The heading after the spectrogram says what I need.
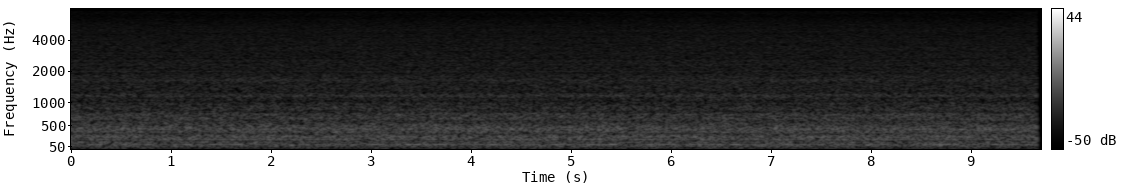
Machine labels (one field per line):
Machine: fan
